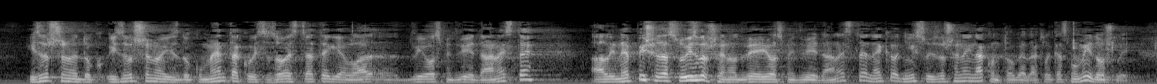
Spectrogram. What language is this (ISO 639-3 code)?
hrv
